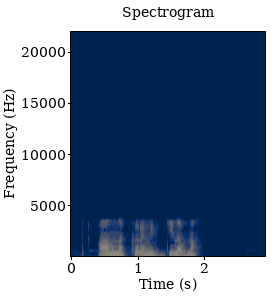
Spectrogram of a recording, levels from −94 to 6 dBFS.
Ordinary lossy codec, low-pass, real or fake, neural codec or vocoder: AAC, 24 kbps; 3.6 kHz; real; none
